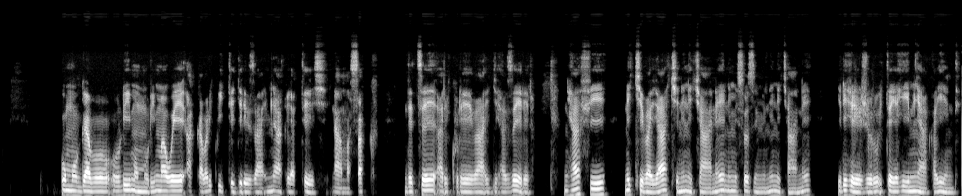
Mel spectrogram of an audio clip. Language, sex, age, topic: Kinyarwanda, male, 18-24, agriculture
